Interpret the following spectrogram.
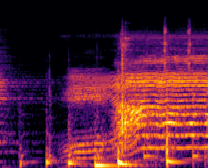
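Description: Assamese Nagara Naam devotional music: drum strikes at about two a second, with the music dropping back briefly near the start before a held melodic line comes back in just past a second in.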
